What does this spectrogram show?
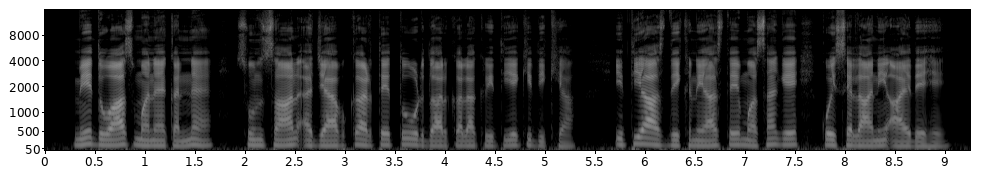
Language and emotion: Dogri, sad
